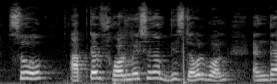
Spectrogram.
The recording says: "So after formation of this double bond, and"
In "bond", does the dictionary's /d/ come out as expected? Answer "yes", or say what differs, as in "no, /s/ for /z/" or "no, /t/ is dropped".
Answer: no, /d/ is dropped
